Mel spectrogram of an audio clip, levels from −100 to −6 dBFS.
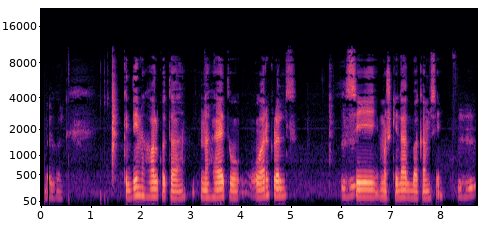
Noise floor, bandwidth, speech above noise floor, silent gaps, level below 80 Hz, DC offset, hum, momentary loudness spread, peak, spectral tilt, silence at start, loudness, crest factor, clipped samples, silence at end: -69 dBFS; 11 kHz; 40 dB; none; -72 dBFS; under 0.1%; none; 18 LU; -10 dBFS; -4.5 dB/octave; 0.1 s; -29 LUFS; 22 dB; under 0.1%; 0 s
